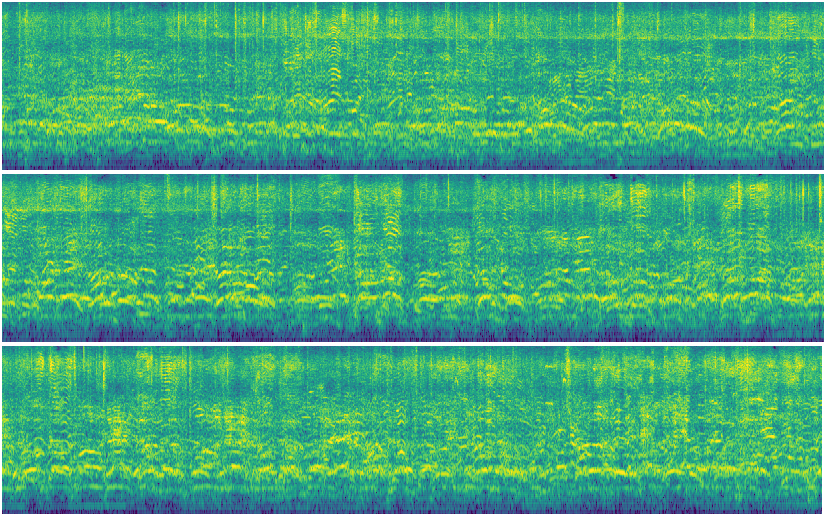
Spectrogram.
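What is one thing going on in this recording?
A large crowd shouts and clamours close by, outdoors.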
